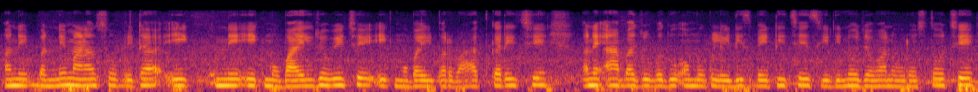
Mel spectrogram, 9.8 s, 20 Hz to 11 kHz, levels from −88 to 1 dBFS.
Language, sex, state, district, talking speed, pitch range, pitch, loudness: Gujarati, female, Gujarat, Gandhinagar, 170 wpm, 170-190 Hz, 185 Hz, -17 LUFS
